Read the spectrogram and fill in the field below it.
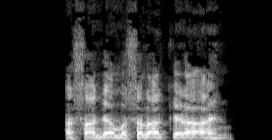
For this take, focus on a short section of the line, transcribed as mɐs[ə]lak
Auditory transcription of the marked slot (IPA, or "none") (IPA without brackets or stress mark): ə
